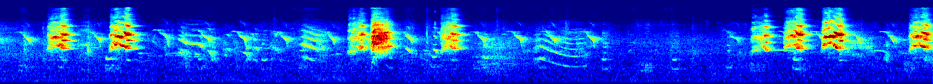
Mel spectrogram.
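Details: Monk parakeet babies during feeding: scattered loud, rasping squawks in clusters separated by quieter stretches with soft, curving whistled chirps.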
